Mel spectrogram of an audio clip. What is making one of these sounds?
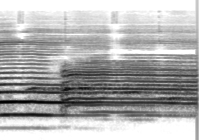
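A dog howls loudly.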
